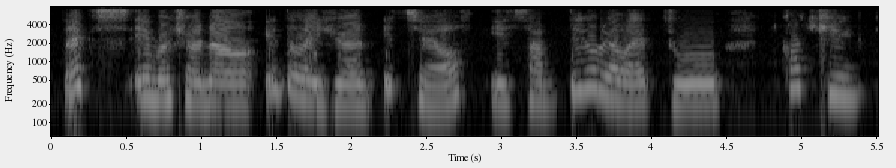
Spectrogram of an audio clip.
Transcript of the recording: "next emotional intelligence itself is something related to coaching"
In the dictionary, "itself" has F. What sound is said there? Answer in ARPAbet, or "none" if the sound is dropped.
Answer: F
